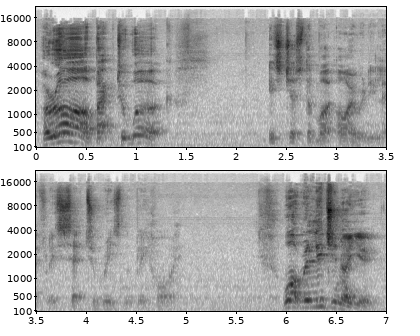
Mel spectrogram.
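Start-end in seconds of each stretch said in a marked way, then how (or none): 0.1-1.4 high, loud mock hurrah; mock cheer. Soldiers leaping into jeeps at midnight, hammed-up cheering shout. 6.0-6.9 high, loud demanding shout. Retold or imitated. Armed young soldier shouting the question at the walker. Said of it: "shouts one of the four".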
